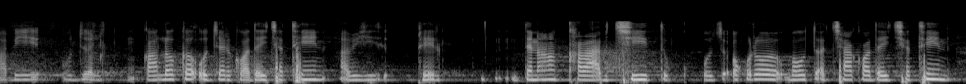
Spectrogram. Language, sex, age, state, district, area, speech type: Maithili, female, 30-45, Bihar, Samastipur, urban, spontaneous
